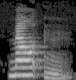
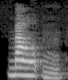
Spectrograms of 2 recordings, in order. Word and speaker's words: mountain: This AI, these two letters are not pronounced. We don't say mountain, we say mountain, mountain.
